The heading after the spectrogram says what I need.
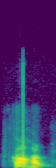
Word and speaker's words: Cajal: The greatest one so far is Ramon Cajal, even though it is spelled as Cajal, it is pronounced as Cajal.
